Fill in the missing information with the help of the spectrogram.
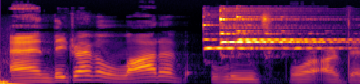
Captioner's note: air whooshing; chimes ringing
